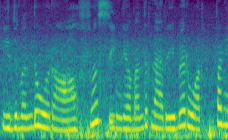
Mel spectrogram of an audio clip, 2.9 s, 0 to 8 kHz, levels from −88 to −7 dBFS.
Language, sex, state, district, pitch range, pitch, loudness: Tamil, female, Tamil Nadu, Kanyakumari, 245-310 Hz, 260 Hz, -14 LUFS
